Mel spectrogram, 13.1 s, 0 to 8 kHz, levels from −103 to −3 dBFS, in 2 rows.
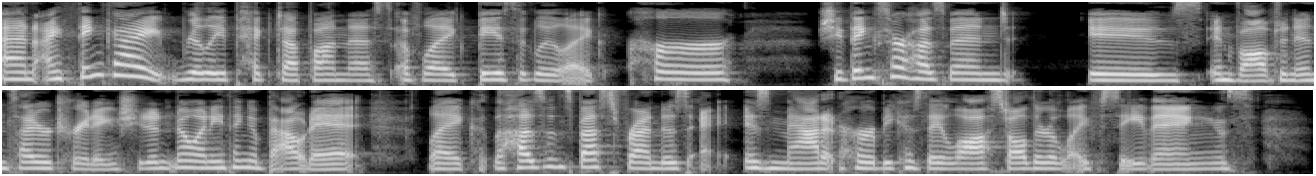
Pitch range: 205-245 Hz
